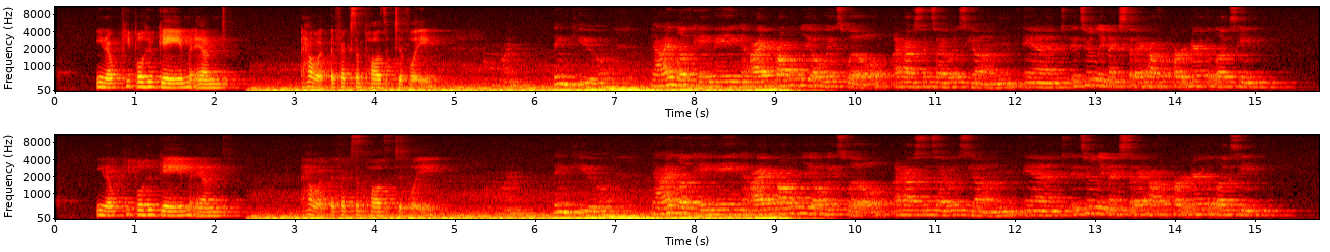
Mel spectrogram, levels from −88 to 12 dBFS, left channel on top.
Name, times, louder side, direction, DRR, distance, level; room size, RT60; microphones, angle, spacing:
voice 1, 0.5-2.2 3.1-4.8, left 4 dB, 85° left, 7 dB, 0.5 m, -24 dB
sound 1, 2.4-9.1, equal, 65° right, 2.0 m, -20 dB
voice 2, 5.3-5.8 6.2-7.1 7.4-15.0, left 1 dB, 30° left, -5 dB, 2.9 m, -29 dB
14.5 x 8.7 x 2.9 m, 1.1 s
head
